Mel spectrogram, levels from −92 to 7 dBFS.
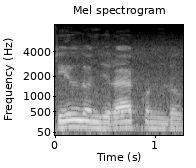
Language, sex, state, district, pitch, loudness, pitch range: Tulu, male, Karnataka, Dakshina Kannada, 130 Hz, -11 LUFS, 120-135 Hz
